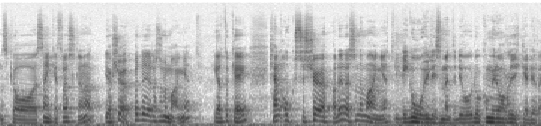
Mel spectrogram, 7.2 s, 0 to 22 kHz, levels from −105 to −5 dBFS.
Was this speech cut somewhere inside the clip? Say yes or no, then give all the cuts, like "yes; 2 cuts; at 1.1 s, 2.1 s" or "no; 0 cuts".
yes; 3 cuts; at 1.4 s, 3.5 s, 5.2 s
